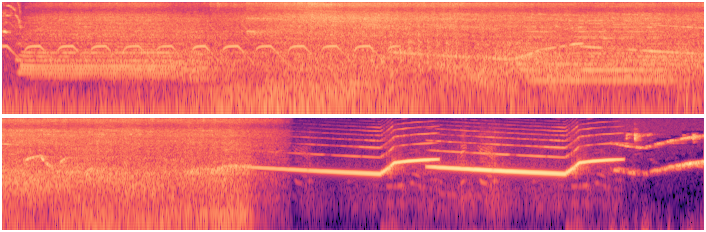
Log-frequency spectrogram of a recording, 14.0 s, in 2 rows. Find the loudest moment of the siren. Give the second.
12 s.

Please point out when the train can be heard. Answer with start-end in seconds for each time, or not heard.
0.0-9.9.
